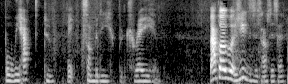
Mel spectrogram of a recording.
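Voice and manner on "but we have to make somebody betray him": secret conspiratorial whisper; plotting in a hush. Acted. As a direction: whisper the plot.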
